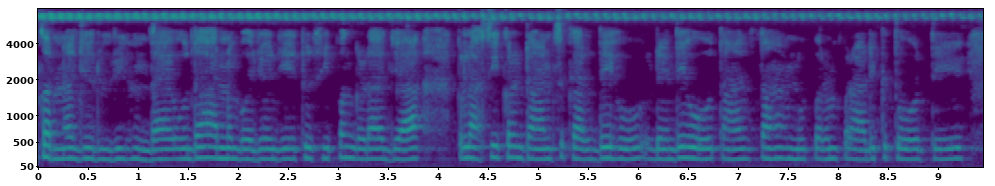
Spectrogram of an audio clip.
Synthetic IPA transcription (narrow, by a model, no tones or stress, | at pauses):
kəɾnaːd͡ʒəɾuːɾiːɦʊnd̪aːɛːʊd̪aːɾnəbəd͡ʒõːd͡ʒeːt̪ʊsĩːpəŋɡɽaːd͡ʒaː | klaːsɪːkəlɖãːnskəɾd̪eːɦoːɾɛ̃ːnd̪eːɦoːt̪ãːt̪ãːʊnũːpəɾəmpɾaːɾɪkt̪ɔːɾt̪eː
